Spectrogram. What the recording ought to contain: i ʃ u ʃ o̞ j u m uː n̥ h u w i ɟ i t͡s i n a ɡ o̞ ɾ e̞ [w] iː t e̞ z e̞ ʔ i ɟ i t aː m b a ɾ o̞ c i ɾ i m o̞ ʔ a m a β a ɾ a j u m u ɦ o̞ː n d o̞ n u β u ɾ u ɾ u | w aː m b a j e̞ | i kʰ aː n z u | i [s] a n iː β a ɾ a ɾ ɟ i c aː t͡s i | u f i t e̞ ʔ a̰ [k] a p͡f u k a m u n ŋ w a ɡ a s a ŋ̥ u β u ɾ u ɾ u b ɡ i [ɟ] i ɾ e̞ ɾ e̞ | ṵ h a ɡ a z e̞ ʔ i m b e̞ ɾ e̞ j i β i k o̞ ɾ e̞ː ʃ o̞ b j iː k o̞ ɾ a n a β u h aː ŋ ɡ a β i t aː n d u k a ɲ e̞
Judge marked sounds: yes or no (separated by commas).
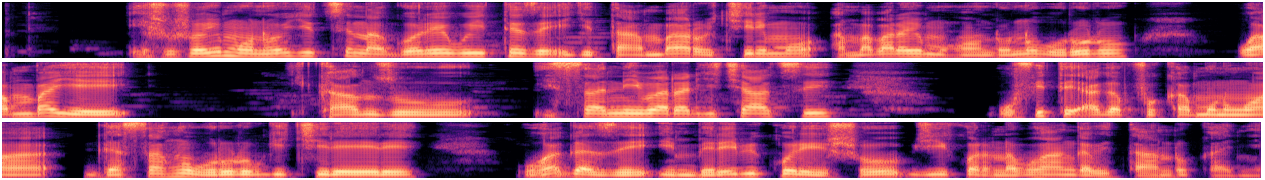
yes, yes, no, no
